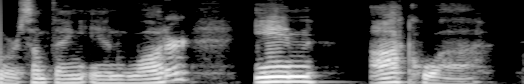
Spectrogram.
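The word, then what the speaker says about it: aquā: something in water, in aqua. This is a long A because this is our ablative singular of aqua, a first declension noun.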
